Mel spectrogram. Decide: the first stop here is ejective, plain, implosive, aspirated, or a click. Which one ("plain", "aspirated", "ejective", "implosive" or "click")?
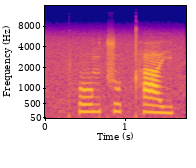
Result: aspirated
